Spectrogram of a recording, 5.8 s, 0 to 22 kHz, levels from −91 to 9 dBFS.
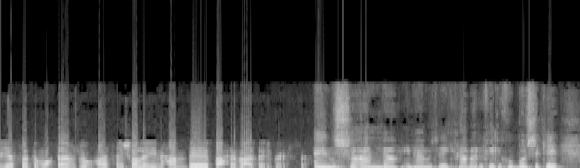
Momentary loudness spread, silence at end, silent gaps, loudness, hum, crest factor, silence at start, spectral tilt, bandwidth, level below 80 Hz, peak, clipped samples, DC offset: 6 LU; 0 s; none; -11 LUFS; none; 10 dB; 0 s; -5 dB/octave; 11.5 kHz; -34 dBFS; 0 dBFS; 0.3%; under 0.1%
